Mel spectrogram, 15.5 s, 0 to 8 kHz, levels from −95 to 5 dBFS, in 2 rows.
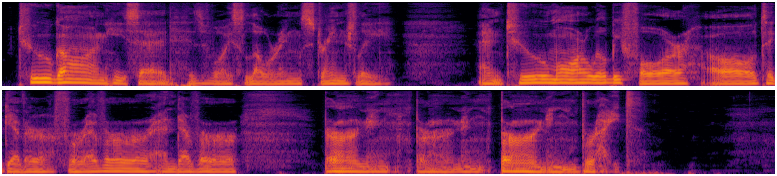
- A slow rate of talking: Yes, slow, 95 wpm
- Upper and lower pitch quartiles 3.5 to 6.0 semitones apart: No, average, 2.7 semitones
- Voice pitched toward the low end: Yes, very low, 95 Hz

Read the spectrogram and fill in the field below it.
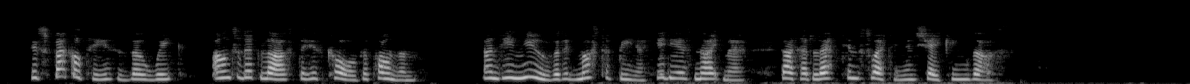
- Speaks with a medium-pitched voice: No, very high, 250 Hz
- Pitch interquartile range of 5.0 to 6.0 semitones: No, average, 3.7 semitones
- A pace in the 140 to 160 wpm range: Yes, average, 155 wpm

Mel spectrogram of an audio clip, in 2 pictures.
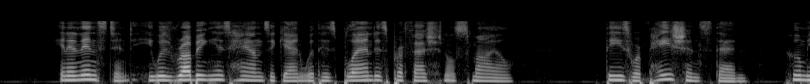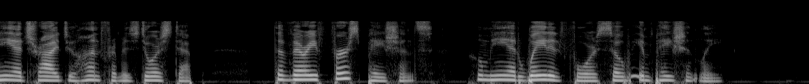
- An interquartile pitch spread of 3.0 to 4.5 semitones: Yes, average, 3.3 semitones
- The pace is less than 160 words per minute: Yes, average, 140 wpm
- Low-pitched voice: No, medium, 185 Hz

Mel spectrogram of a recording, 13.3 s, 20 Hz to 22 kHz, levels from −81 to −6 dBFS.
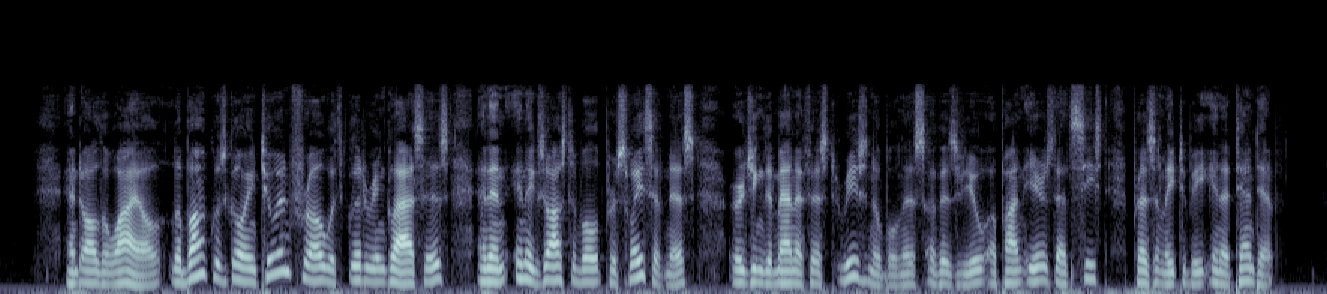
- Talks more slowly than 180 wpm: Yes, average, 145 wpm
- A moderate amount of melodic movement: Yes, average, 3.7 semitones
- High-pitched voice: No, low, 130 Hz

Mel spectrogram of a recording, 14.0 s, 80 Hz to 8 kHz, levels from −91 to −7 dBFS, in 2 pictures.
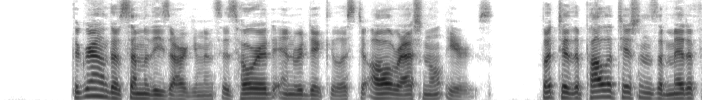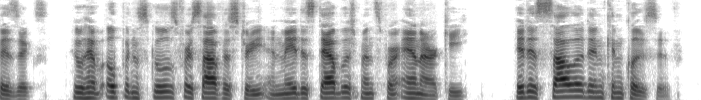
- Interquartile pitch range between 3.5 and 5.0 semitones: Yes, average, 4.1 semitones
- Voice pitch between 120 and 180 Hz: Yes, medium, 140 Hz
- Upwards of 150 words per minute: Yes, average, 160 wpm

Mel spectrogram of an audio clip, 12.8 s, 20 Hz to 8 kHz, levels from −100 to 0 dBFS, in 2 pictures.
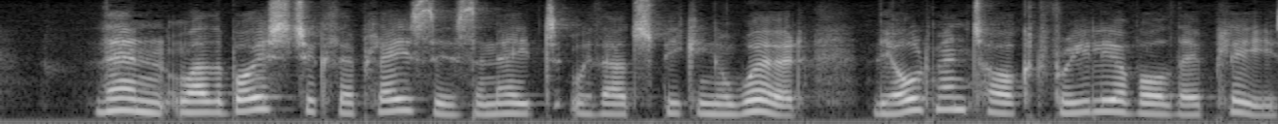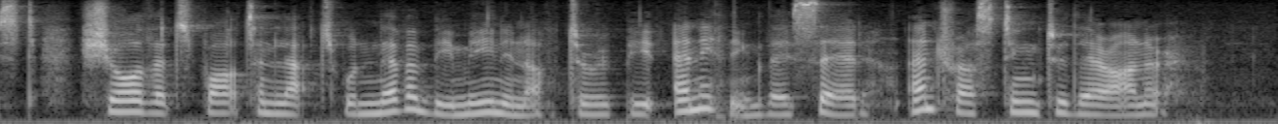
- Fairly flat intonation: No, average, 3.4 semitones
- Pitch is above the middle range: Yes, high, 205 Hz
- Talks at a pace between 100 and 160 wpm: No, average, 190 wpm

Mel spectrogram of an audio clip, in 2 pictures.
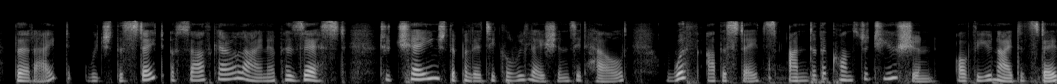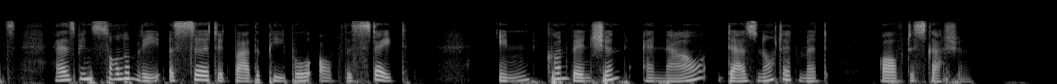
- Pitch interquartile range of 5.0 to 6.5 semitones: Yes, wide, 5.4 semitones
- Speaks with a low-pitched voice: No, medium, 175 Hz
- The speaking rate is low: Yes, slow, 130 wpm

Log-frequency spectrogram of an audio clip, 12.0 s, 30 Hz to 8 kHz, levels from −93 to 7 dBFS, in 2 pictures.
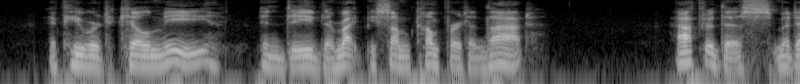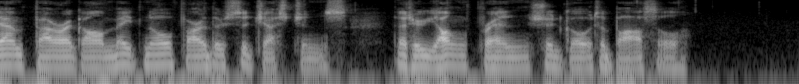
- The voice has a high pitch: No, low, 100 Hz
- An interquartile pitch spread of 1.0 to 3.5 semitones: Yes, average, 2.8 semitones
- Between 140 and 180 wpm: Yes, average, 150 wpm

